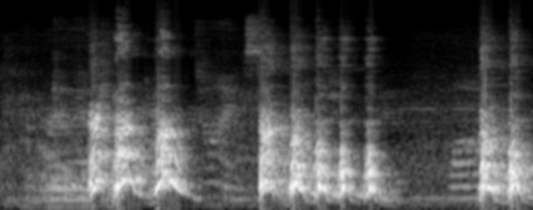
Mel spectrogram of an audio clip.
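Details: German Shepherd with a shepherd/husky mix, attacking the vacuum, giving loud, harsh barks in quick bursts of two to five, with brief pauses between bursts and a faint background hum.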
